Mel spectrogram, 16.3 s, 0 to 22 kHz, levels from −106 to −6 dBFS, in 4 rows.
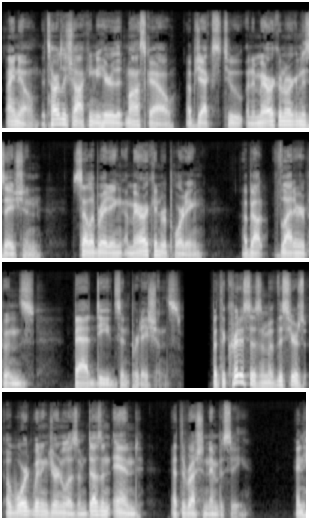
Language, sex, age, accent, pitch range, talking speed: English, male, 30-49, American, 90-120 Hz, 145 wpm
